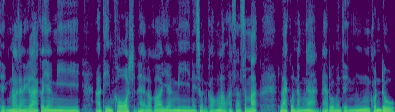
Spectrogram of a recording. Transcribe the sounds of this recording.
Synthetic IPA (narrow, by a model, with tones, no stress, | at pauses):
t̪ʰɯ˩˦ŋnɔː˥˩k̚a˨˩t̪ʰi˥˩laː˧kɔː˥˩ja˧ŋmiː˧ | ʔaː˨˩t̪ʰiː˧mkʰoː˦˥t͡ɕna˦˥kʰa˦˥lɛː˦˥wkɔː˥˩ja˧ŋmiː˧na˧jsu˨˩ənkʰɔː˩˦ŋɾa˧˩wʔa̰ː˧˩saː˨˦sa˧ma˨˩k̚ | lɛ˦˥kʰo˧nt̪ʰa˧mŋaː˧nːa˦kʰa˦˥ɾu˧əmpe˧nt̪ʰɯ˩˦ŋkʰo˧nduː˧˩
